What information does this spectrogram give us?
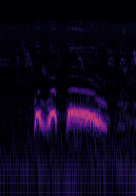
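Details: Wild dove with dark black plumage delivers a wavering double coo and then a long, level coo that drops away at the end.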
